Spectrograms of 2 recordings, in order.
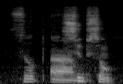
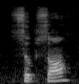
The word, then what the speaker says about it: soupçon: Soupçon. Soupçon. Yeah. How to pronounce this? With a s, like an S. Sir. Like an S. This is called a cedilla, actually. Cedilla, So yeah. Soupçon.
